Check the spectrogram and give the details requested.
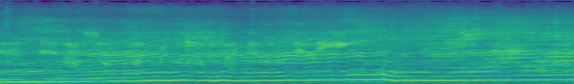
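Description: Rally car engine revving up over the first two seconds, then held at high, steady revs through a tight turn, with a brief dip in pitch near four seconds.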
